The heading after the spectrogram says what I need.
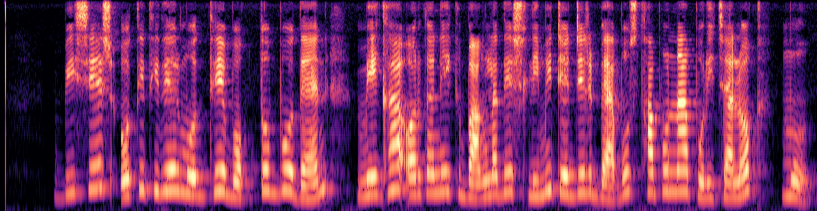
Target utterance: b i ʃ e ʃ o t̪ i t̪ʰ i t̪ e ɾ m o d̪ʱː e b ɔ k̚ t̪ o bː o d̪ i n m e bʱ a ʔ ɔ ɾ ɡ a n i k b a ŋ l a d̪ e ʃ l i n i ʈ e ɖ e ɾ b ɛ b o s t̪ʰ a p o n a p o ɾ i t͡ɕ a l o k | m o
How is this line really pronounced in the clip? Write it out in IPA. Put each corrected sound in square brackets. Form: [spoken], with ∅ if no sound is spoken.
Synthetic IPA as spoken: b i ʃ e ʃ o t̪ i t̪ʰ i [d̪] e ɾ m o d̪ʱː e b ɔ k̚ t̪ o bː o d̪ [ɛ] n m e [ɡʱ] a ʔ ɔ ɾ ɡ a n i k b a ŋ l a d̪ e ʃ l i [m] i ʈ e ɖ e ɾ b ɛ b o s t̪ʰ a p o n a p o ɾ i t͡ɕ a l o k | m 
